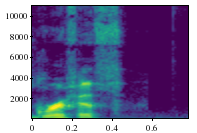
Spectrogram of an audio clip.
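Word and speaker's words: Gruffudd: Yeah, so that I O A N is pronounced Yoan apparently, uh, and the, and that last name that looks like Griffith or something is just Griffith, uh, evidently, and and he's Welsh, so it's kind of odd.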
